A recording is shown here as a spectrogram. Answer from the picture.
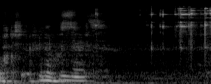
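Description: A bunch of metal keys on a key ring jangling, a quick run of bright clinks in the second half, after a short spoken word.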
